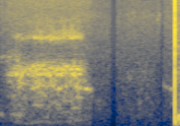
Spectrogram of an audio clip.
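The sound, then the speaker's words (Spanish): A soft, drawn-in breath, a brief pause, then one sudden, loud sneeze burst at the end. No one speaks. “Salud.”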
